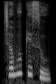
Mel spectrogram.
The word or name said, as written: ಚಬುಕಿಸು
